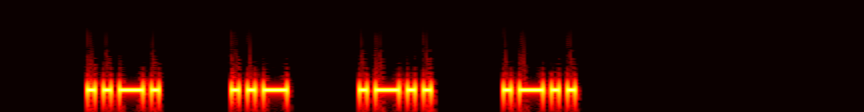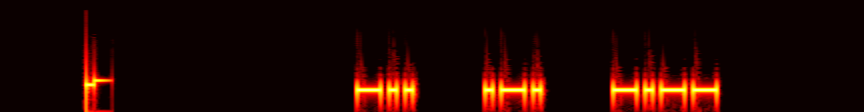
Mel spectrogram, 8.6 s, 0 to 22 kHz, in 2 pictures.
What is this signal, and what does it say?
Morse code, heard as a keyed tone, about 30 wpm, spaced as for 17 wpm, 690 Hz. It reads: FULL DRY
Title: 3x Character Spacing - Top 500 Words - 30wpm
